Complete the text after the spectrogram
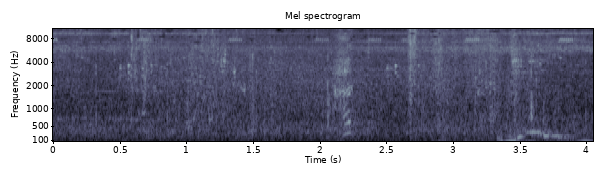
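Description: Water splashes as a character wades.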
